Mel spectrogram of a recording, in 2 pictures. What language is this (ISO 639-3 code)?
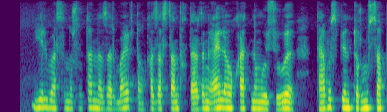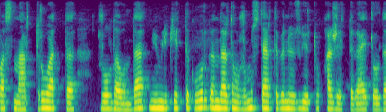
kaz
